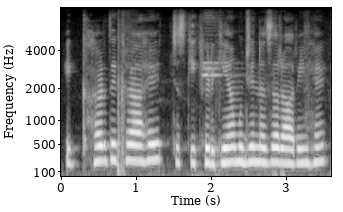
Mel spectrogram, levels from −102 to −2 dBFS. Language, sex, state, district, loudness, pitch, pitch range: Hindi, female, Madhya Pradesh, Bhopal, -13 LUFS, 220 Hz, 210-235 Hz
